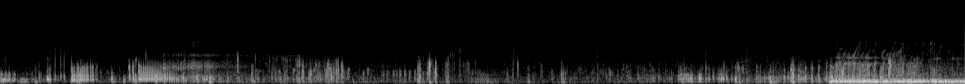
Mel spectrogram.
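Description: Low gurgling and rumbling bowel sounds, varying in pitch and loudness; ordinary stomach growling.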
